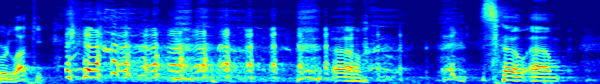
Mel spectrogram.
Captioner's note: laughter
